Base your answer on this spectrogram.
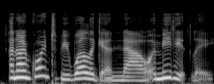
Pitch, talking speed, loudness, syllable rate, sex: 250 Hz, 250 wpm, -16 LUFS, 7.2 syllables/s, female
